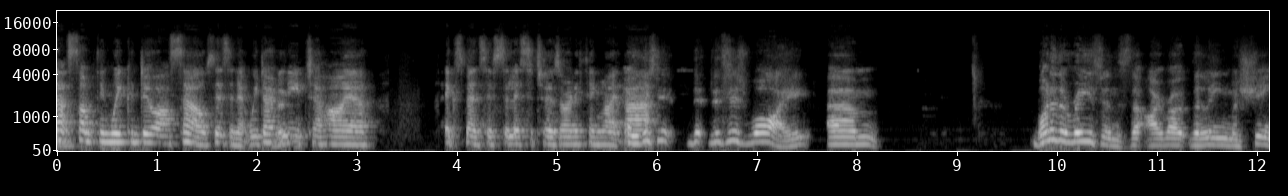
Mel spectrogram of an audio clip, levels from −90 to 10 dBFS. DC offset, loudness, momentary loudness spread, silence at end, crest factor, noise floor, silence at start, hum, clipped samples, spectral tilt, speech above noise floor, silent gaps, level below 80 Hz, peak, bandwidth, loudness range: under 0.1%; -25 LUFS; 10 LU; 0 s; 18 dB; -74 dBFS; 0 s; none; under 0.1%; -5.5 dB/octave; 49 dB; none; -62 dBFS; -6 dBFS; 12 kHz; 3 LU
